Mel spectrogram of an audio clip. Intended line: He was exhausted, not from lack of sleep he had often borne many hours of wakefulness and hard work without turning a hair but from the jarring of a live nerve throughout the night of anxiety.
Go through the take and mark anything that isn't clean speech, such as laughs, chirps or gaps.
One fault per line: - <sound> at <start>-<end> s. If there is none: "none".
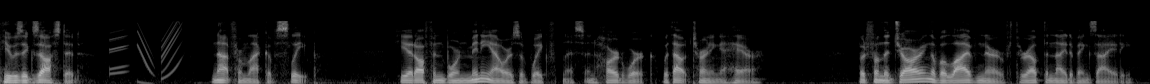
- chirp at 1.1-1.9 s
- dropout at 5.6-5.6 s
